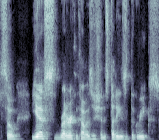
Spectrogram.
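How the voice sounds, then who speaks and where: A man talks at a moderate pace in a medium pitch. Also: very clean recording, silent background. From New Mexico, US. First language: Spanglish. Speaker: professor. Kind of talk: interview. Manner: halting, many fillers and repetitions.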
